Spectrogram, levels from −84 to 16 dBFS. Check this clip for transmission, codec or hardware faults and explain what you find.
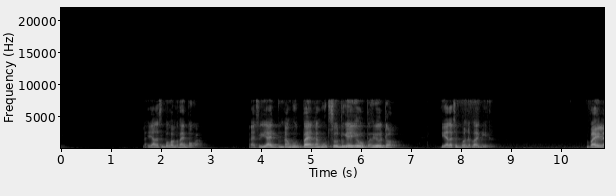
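Automatic gain rising occurs twice in this speech: from 1.72 to 2.76 s by about 5 dB, and from 3.62 to 5.36 s by about 7 dB. Judging the input too quiet, the gain control ramped up, so voice and background noise swell together.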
